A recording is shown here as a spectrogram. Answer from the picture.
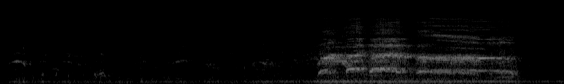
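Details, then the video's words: Crowing contest among breeding roosters: after quiet farmyard murmurs and a low steady hum, one rooster bursts into a two-second crow, coarse and loud, its pitch stepping up slightly before ending abruptly. "Tso qaib sib khav thiab mloog suab qaib qua ua si ประชันเสียงขันพ่อพันธุ์หลักครั้งแรกเสียงขันดีมากๆ"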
